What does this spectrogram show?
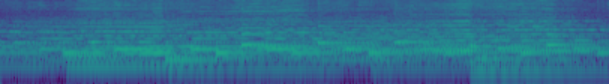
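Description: Slow, sustained bowed-string music plays throughout, with no animal sounds.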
